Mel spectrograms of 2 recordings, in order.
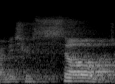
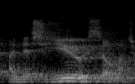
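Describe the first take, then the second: First: "so" stretched as the key word; stress on SO. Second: "you" stretched and made the key word; slow, soft line weighted on "you"; stress on YOU. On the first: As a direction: punch the word "so". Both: Shown as a demonstration. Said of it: "giving different stress to words".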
